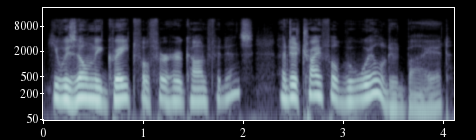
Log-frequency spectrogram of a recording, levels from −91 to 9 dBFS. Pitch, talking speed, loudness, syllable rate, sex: 135 Hz, 190 wpm, -18 LUFS, 6.1 syllables/s, male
